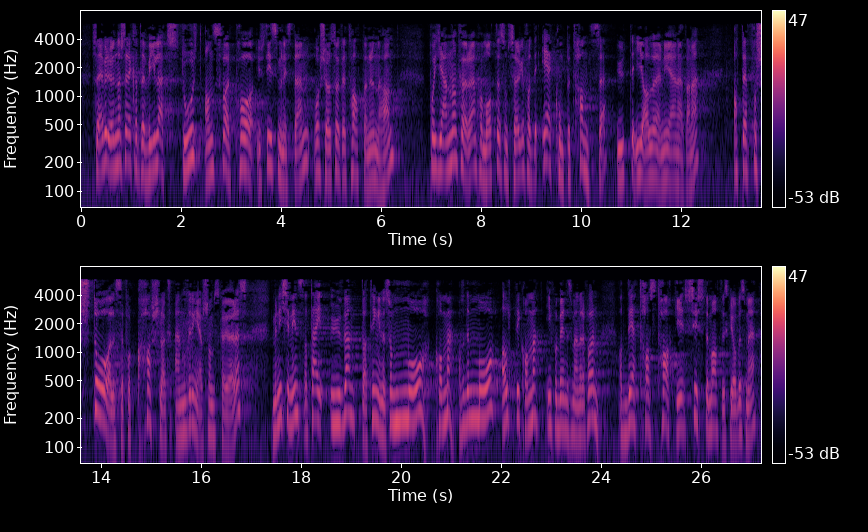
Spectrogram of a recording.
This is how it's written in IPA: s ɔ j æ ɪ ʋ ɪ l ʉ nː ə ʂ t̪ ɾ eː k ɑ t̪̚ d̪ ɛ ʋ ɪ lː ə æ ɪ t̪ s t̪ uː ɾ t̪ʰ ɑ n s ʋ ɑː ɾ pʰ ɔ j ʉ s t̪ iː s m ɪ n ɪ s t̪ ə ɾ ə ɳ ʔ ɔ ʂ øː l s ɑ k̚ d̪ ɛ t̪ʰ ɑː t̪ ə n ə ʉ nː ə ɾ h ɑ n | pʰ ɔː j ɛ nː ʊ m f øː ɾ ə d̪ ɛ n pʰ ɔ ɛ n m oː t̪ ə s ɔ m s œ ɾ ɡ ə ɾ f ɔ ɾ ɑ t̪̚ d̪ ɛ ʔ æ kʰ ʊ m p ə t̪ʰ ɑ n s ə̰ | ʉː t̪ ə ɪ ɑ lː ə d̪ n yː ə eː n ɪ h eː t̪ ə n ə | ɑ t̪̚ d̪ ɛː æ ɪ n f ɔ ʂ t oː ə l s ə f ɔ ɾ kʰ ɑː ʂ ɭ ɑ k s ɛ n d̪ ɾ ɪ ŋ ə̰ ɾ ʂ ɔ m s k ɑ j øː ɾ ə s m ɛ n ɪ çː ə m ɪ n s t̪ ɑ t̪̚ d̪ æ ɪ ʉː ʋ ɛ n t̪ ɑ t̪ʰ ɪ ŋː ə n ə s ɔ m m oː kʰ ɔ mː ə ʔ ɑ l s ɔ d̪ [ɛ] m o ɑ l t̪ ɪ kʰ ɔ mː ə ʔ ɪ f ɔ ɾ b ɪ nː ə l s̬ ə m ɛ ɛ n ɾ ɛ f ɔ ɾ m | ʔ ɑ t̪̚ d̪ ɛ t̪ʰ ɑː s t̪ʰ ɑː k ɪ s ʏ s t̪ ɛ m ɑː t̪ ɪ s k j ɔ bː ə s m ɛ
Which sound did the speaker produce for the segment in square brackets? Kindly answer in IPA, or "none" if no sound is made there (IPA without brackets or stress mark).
ɛ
